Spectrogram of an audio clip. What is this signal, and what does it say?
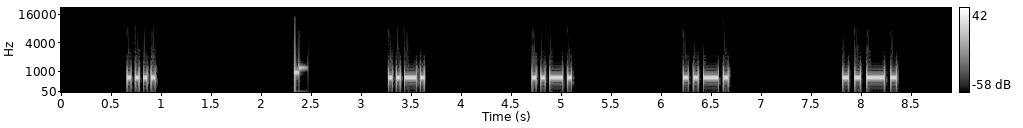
Morse code, heard as a keyed tone, about 27 wpm, spaced as for 7 wpm, 700 Hz. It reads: H FFFF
